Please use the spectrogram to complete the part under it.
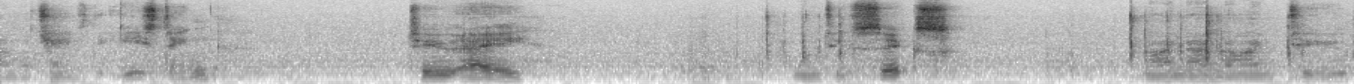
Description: A male talks over keyboard tapping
